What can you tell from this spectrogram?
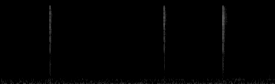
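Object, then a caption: Strand of small glass beads. A strand of small faceted blue glass beads is held by the fingertips beside a microphone and gently shaken and dangled. Three sparse, bright clicks of the solid beads knock together, each dying away almost at once over a faint low background hiss.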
